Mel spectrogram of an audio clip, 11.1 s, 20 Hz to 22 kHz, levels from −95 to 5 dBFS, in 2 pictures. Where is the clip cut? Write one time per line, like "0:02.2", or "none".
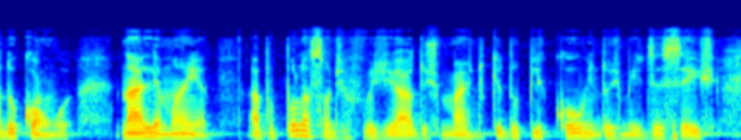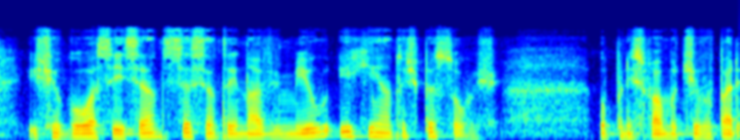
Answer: none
